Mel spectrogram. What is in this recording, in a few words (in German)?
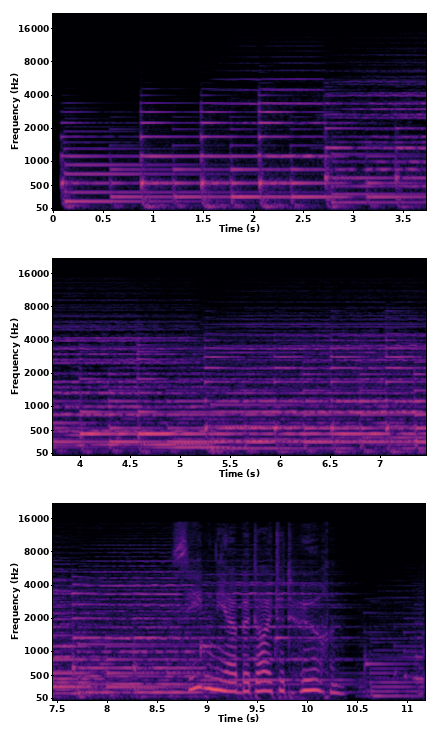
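Werbung, Sanft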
